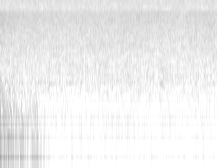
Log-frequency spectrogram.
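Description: Steady faint hiss of room tone and recording noise, with the tail of a man's voice fading out in the first half-second.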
